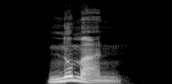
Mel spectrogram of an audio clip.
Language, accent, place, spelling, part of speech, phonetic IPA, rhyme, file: German, Germany, Berlin, Nummern, noun, [ˈnʊmɐn], -ʊmɐn, De-Nummern.ogg
- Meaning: plural of Nummer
